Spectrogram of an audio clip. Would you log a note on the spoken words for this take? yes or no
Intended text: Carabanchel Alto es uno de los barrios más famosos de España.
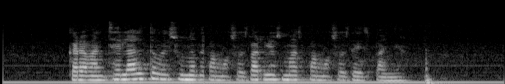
yes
